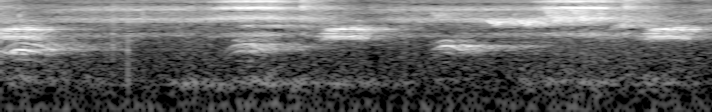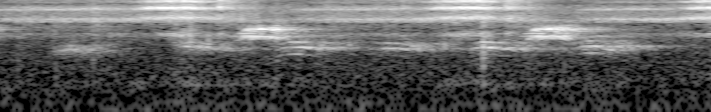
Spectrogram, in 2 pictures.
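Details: Sleeping baby water deer snoring: raspy, rasping breaths rising and falling in regular pulses roughly every one and a half seconds, some snores with a slightly tonal edge, against a constant thin high background hum.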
